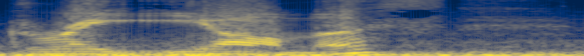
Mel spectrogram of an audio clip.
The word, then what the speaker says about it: Great Yarmouth: at the coast at a place called Great Yarmouth, which is spelt Yare Mouth because it's the mouth of the river Yare and kind of where it joins the sea.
